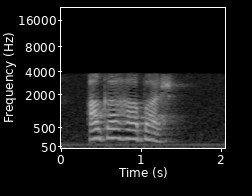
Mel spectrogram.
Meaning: 1. greedily, avidly 2. eagerly
- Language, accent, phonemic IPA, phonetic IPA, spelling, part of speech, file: Armenian, Eastern Armenian, /ɑɡɑhɑˈbɑɾ/, [ɑɡɑhɑbɑ́ɾ], ագահաբար, adverb, Hy-ագահաբար.ogg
